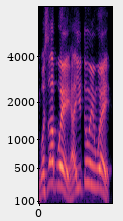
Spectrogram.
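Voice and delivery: high, loud mock güey talk; Mexican slang imitation. Host copying coworkers' slang, high and loud mock accent. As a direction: throw güey on everything, hammed-up. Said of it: "I just start talking like them".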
